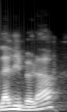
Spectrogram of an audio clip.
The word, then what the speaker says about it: Lalibela: Lalibela, comme ça se prononce, site absolument exceptionnel, où ma collègue Marie-Laure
